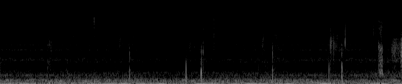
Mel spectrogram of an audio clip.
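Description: Footsteps tap slowly on cobblestones.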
